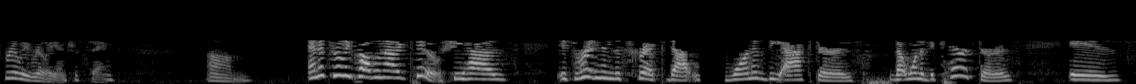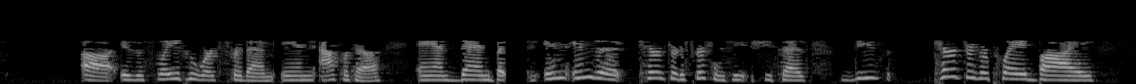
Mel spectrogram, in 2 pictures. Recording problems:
garbled, watery; badly; nothing above 3 kHz
audio cutting out; at 7 s and at 16 s

